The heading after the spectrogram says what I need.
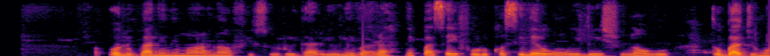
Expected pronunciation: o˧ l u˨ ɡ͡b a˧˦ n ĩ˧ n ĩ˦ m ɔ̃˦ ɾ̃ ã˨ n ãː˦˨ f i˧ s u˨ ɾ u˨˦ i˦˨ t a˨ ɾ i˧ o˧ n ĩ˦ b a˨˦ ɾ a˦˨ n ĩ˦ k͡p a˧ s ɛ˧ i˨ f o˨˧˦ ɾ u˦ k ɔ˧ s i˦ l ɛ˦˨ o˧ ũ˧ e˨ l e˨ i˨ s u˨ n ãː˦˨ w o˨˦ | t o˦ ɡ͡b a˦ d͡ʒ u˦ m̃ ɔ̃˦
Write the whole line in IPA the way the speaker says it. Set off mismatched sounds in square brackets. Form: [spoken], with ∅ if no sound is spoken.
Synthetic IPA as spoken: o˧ l u˨ ɡ͡b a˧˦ n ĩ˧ n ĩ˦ m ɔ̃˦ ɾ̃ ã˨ n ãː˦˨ f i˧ s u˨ ɾ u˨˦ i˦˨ [d] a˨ ɾ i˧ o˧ n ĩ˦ b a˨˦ ɾ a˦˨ n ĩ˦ k͡p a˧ s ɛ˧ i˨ f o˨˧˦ ɾ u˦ k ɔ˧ s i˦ l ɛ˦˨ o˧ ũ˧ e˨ l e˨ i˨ [ʃ] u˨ n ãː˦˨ w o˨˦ | t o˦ ɡ͡b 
